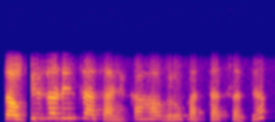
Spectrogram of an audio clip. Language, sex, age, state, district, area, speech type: Marathi, female, 45-60, Maharashtra, Pune, urban, conversation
